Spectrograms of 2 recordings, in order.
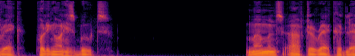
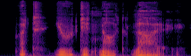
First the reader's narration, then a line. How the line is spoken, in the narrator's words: whispered Winter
